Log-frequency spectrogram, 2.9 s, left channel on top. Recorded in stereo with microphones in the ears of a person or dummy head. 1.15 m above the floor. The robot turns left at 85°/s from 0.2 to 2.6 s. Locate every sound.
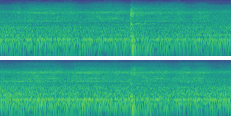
1.6 s an explosion: 10° left (ahead or behind), 0.8 m; by 2.3 s 10° right (ahead or behind), 0.8 m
